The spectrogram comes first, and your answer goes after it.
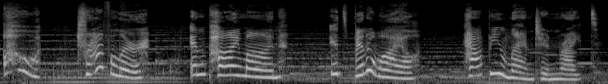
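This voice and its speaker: An earnest young game heroine, high and girlish with very lively intonation. She sounds wide-eyed and slightly flustered, with soft music behind her. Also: takes it slowly, exaggerated voice. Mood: delighted. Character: earnest, expressive young village woman, easily amazed. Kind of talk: video game voice acting.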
